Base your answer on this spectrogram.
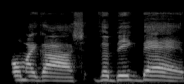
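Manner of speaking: plain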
